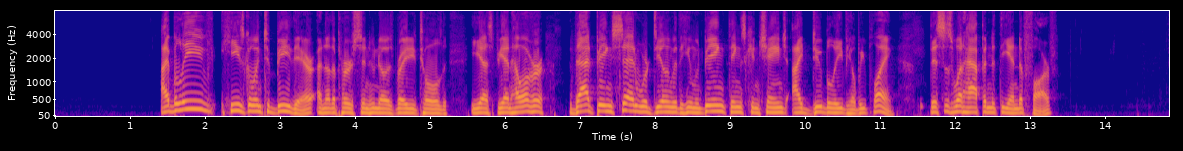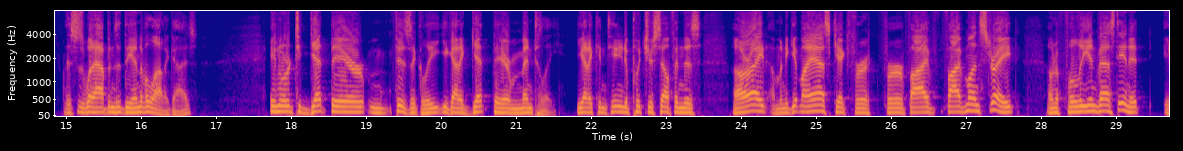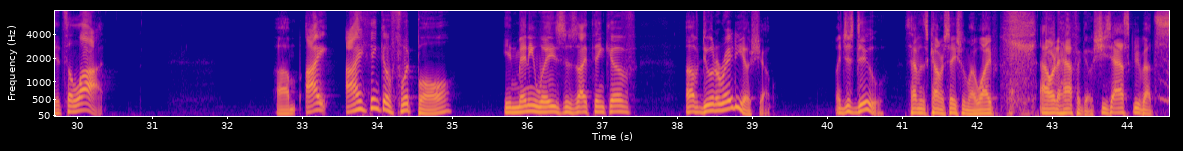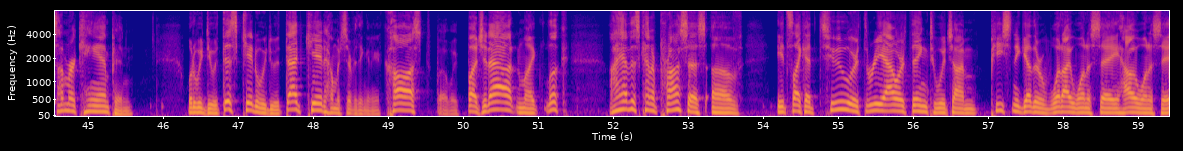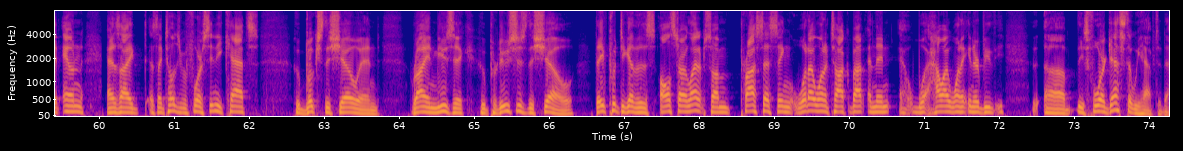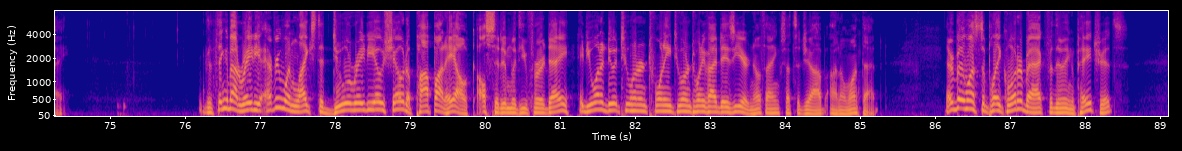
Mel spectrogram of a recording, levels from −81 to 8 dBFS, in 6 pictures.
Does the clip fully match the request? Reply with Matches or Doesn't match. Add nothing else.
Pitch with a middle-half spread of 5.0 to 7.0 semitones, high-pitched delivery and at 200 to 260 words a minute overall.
Doesn't match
